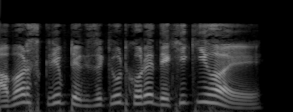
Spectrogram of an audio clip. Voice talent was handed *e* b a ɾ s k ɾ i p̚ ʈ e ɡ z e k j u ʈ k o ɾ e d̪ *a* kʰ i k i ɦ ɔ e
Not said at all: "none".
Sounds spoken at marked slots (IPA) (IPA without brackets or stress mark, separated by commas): a, e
